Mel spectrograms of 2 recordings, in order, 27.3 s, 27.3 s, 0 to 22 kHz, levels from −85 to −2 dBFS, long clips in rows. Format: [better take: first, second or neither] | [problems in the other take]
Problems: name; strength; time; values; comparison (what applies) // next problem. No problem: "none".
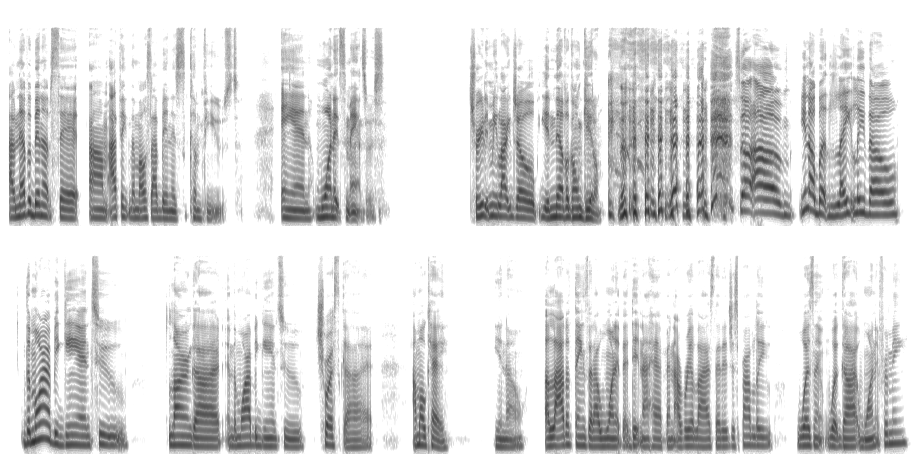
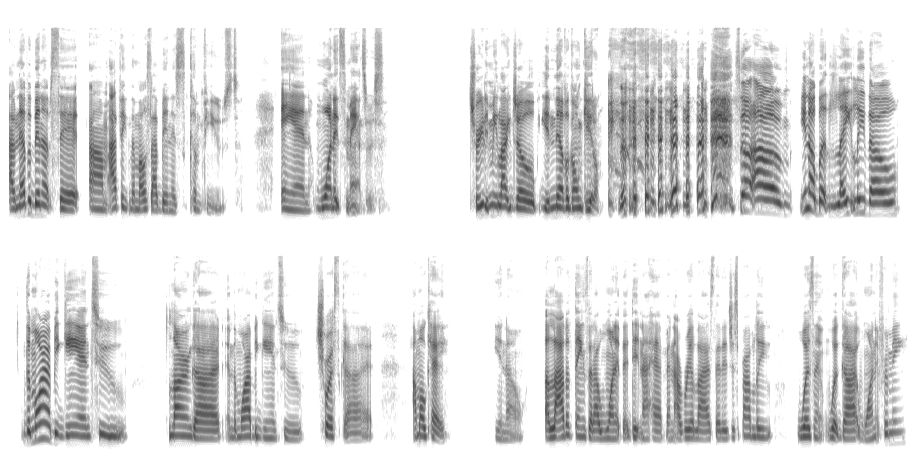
first | thin; very; fading below 300 Hz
